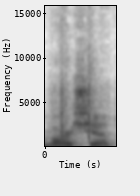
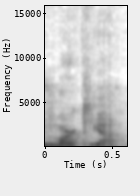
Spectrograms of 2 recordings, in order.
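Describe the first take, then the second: First: The c is pronounced as an sh sound. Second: The c is pronounced as a k sound. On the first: "the normal way to pronounce that in English" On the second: "the Latin C is like an English K"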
